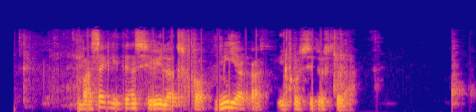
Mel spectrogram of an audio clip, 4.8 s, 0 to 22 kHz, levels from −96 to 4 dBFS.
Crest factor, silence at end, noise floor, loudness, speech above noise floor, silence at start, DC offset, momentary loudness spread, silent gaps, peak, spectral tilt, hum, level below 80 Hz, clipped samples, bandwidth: 16 dB; 0.15 s; -76 dBFS; -16 LUFS; 60 dB; 0.25 s; under 0.1%; 11 LU; none; -2 dBFS; -5 dB/octave; none; -50 dBFS; under 0.1%; 7.8 kHz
